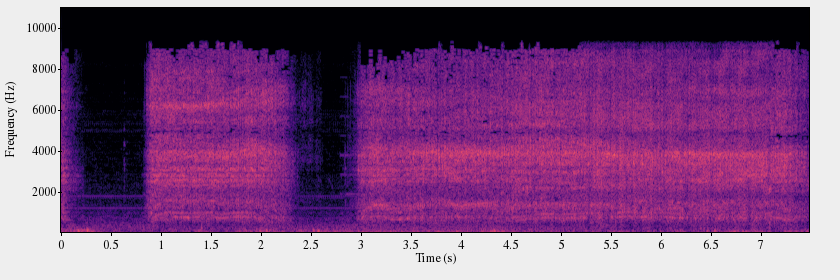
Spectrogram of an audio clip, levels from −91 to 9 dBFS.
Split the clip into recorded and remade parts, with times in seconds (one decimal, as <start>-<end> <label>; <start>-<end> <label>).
0.0-5.2 recorded; 5.2-7.1 remade; 7.1-7.5 recorded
